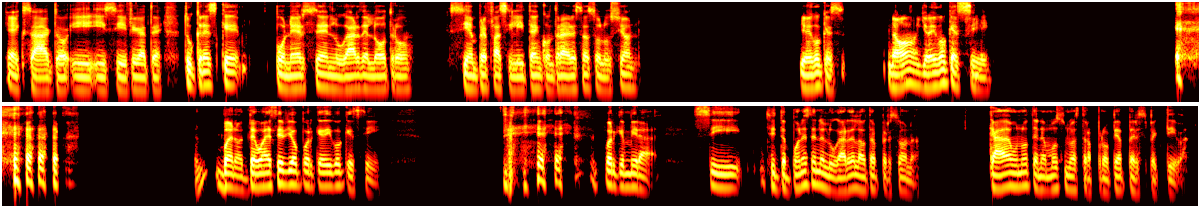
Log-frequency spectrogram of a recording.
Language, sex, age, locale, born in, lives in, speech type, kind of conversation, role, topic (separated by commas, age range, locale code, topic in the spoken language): Spanish, male, 40-44, es-MX, United States, United States, conversation, unstructured, none, ¿Cómo influye la empatía en la resolución de un conflicto?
